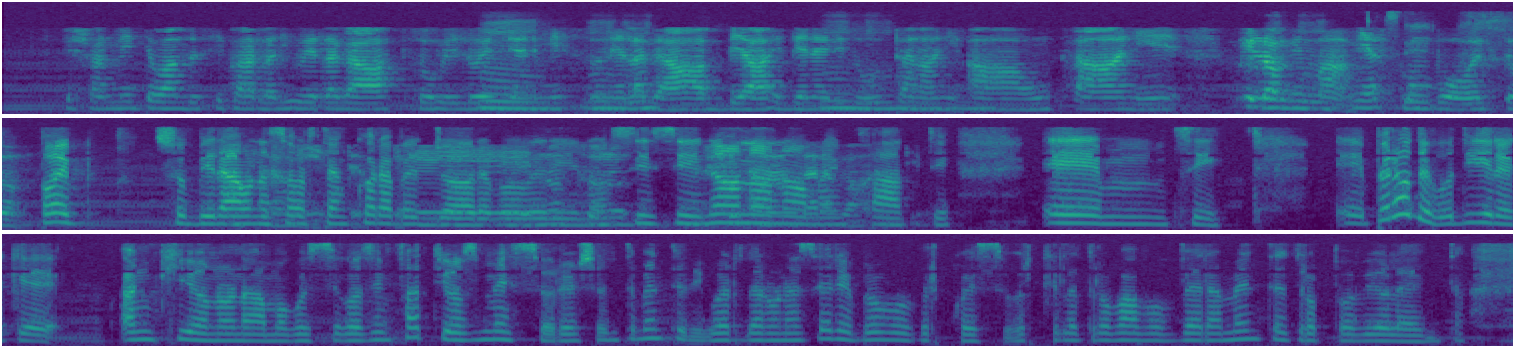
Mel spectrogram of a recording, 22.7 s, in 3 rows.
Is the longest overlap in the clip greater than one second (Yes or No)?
Yes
